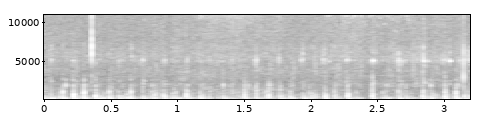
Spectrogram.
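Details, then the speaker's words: Old hydraulic engine mount from a Mercedes W124, completely failed and letting the engine shake, heard removed and shaken: rapid wet sloshing and gurgling of its damping fluid inside. "considerate che questo è questo e il supporto motore vecchio e ve ne accorgete perché il liquido che dovrebbe che dovrebbe ammortizzare il motore fa rumore dentro sentite"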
